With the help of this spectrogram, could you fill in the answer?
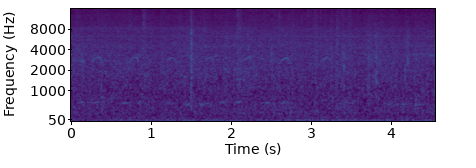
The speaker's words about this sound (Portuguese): A pequena chuva molha o solo e traz um perfume de vida indescritível.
